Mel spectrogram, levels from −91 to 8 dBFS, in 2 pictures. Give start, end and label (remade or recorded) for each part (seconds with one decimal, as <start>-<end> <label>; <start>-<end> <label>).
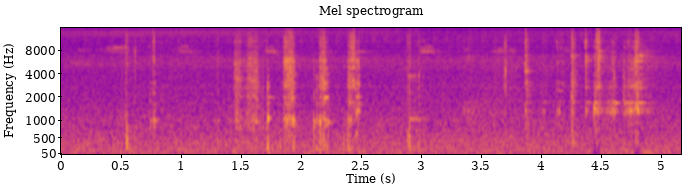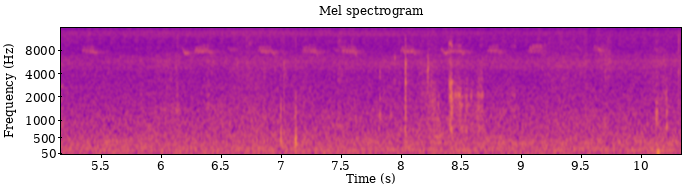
0.0-0.5 recorded; 0.5-5.3 remade; 5.3-10.3 recorded

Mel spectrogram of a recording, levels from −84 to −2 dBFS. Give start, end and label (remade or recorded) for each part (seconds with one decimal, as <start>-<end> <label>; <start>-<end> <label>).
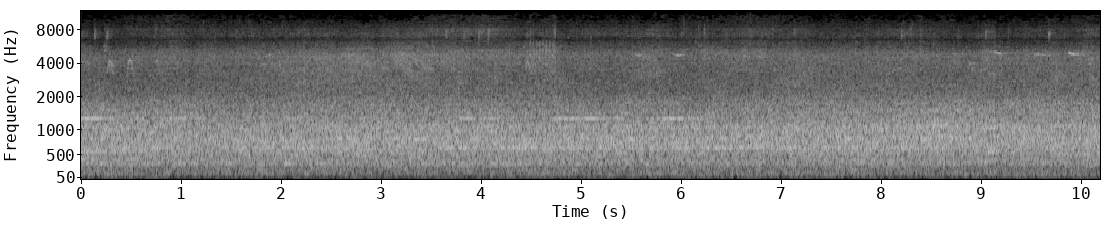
0.0-9.1 recorded; 9.1-9.7 remade; 9.7-10.2 recorded

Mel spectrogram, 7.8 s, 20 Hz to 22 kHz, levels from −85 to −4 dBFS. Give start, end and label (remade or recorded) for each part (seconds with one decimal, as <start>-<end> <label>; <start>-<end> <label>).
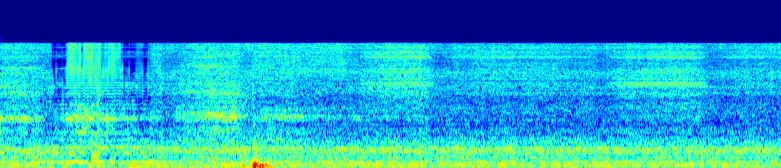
0.0-0.5 recorded; 0.5-1.5 remade; 1.5-7.8 recorded

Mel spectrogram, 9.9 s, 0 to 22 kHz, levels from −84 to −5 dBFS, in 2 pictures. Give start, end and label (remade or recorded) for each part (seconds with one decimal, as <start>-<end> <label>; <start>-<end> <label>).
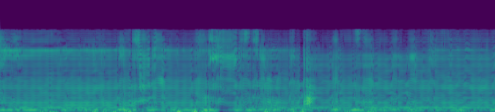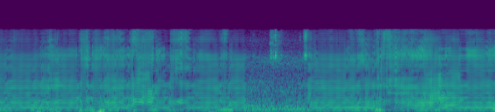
0.0-7.4 remade; 7.4-8.0 recorded; 8.0-9.9 remade

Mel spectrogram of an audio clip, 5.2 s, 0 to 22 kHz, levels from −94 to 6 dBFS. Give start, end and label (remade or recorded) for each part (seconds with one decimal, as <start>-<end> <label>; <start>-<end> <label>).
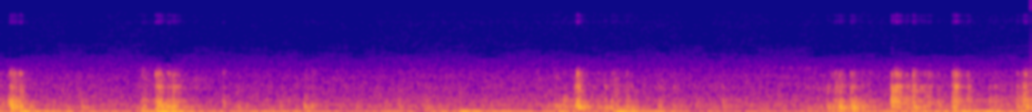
0.0-5.2 recorded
